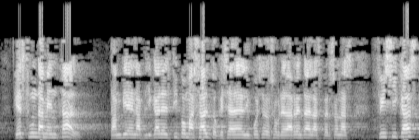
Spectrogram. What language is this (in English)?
Spanish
